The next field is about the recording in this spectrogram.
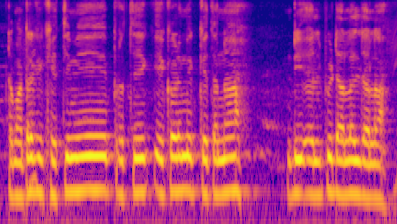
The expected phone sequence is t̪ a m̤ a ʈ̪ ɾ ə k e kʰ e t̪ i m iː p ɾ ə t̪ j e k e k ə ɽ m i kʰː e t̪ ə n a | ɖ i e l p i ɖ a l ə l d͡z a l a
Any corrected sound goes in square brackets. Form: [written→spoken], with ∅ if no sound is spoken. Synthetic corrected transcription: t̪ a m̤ a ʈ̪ ɾ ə k [e→i] kʰ e t̪ i m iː p ɾ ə t̪ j e k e k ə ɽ m i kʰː e t̪ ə n a | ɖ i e l p i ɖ a l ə l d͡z a l a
